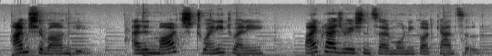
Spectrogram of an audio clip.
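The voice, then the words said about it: Indian accent. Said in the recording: “who is this girl with an Indian accent?”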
